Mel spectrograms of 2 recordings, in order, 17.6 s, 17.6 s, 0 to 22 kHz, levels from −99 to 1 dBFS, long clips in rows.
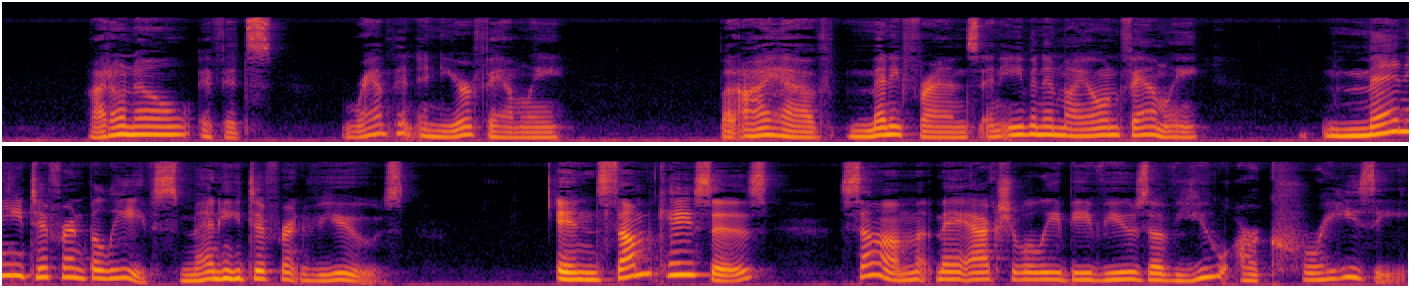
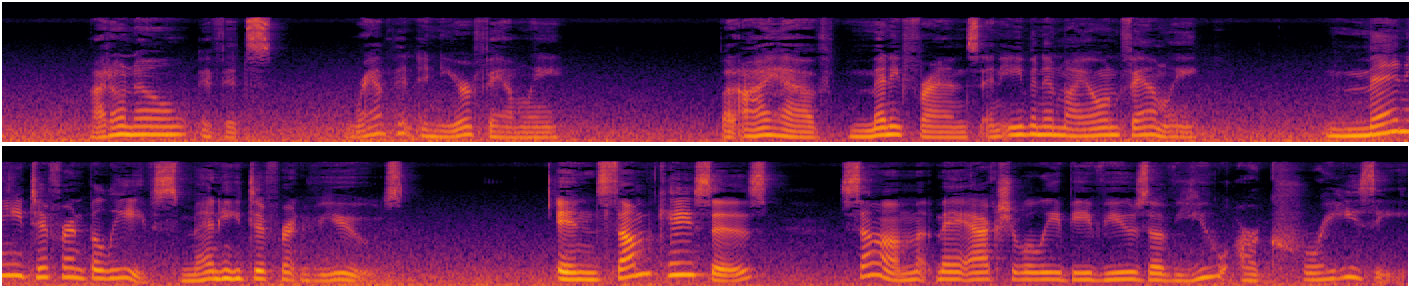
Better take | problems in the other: first | wind noise on the microphone; occasional gusts; 20 dB below the speech

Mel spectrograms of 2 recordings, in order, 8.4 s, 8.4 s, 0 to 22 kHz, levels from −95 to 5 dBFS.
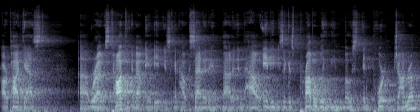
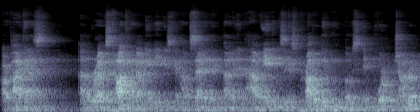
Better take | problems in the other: first | room echo; strong; dies away in 1.6 s; slight in the first // off-mic speech; far

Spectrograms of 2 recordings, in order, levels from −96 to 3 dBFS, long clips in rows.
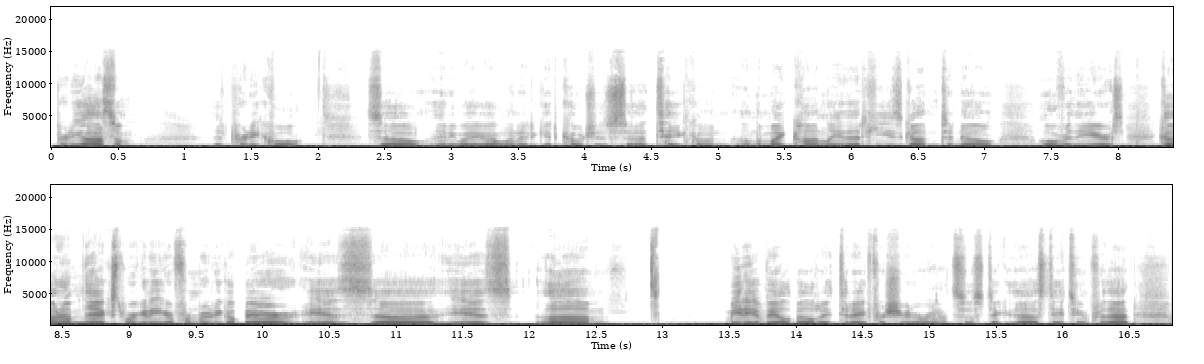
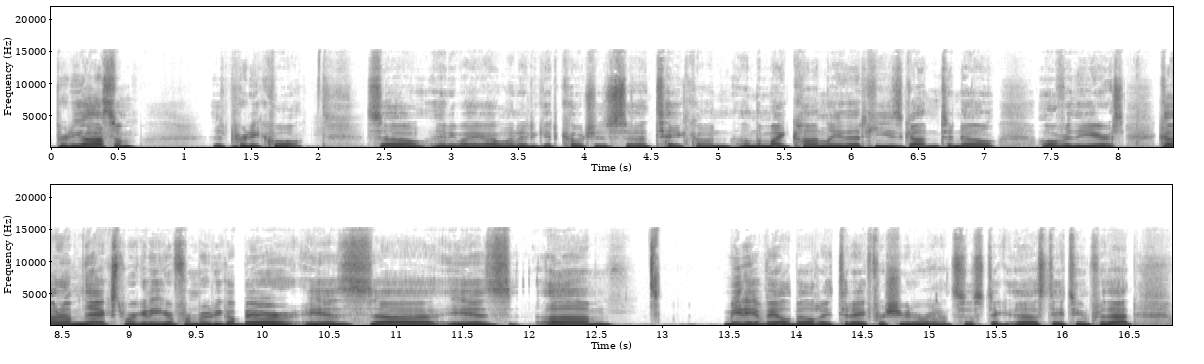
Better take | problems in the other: second | low rumble; loud; throughout; 3 dB below the speech

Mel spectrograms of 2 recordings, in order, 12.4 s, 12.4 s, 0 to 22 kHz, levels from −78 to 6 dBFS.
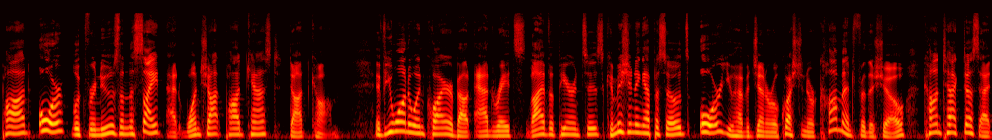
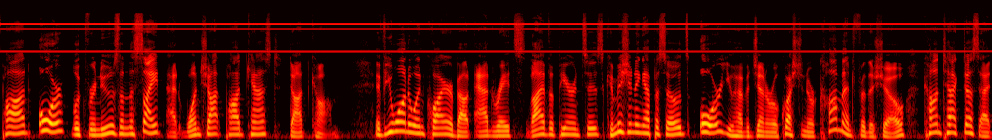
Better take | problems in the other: first | high-pitched whine; loud; throughout; 10.5 kHz, 7 dB below the speech

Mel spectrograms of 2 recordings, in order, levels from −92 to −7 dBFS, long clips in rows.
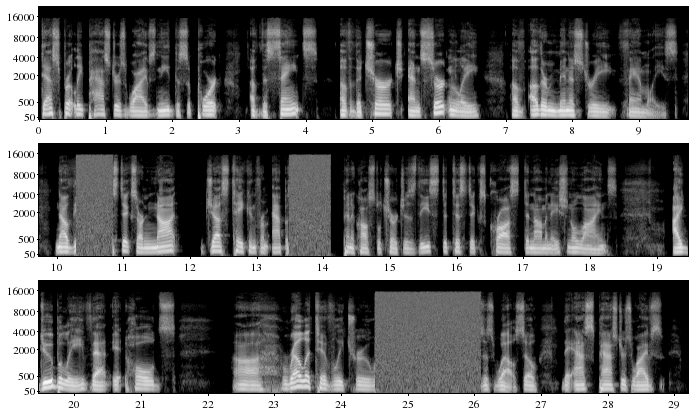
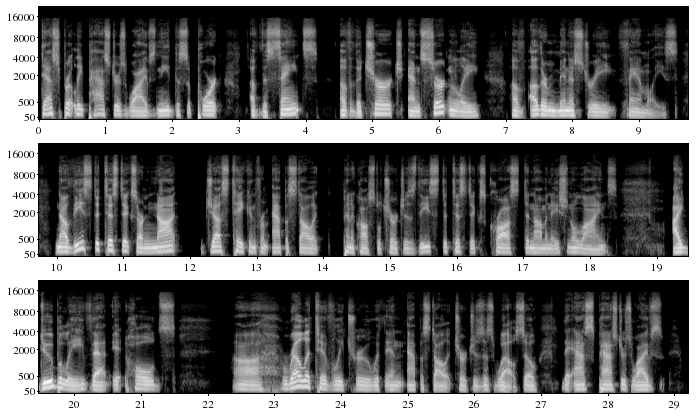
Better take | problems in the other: second | audio cutting out; filled with static; at 10 s for 0.5 s, at 13 s for 0.5 s and at 25 s for 1.5 s

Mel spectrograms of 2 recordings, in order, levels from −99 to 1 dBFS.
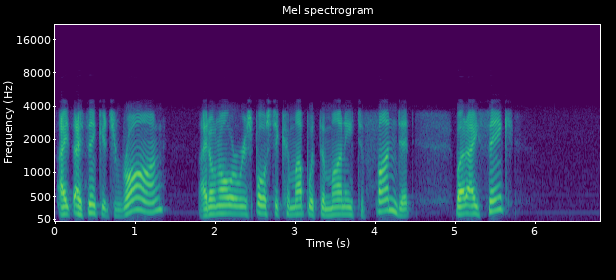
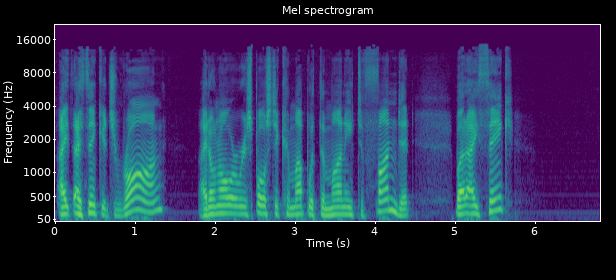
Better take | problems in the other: second | phone-call audio; nothing above 3.5 kHz

